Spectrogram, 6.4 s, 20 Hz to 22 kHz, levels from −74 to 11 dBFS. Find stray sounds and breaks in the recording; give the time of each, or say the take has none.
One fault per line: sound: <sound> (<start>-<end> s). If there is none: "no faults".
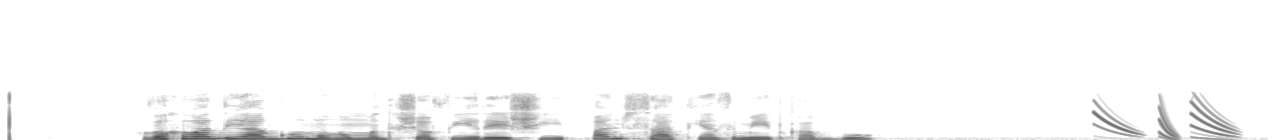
sound: chirp (5.5-6.2 s)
